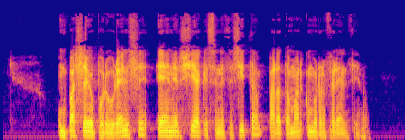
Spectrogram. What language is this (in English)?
Galician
